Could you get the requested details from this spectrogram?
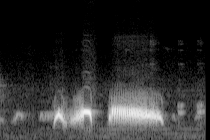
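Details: Spotted dove phrase used to encourage other doves to call, with a soft lead-in note, a rising-falling hooked double note and one long buzzy coo, then faint trailing notes.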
